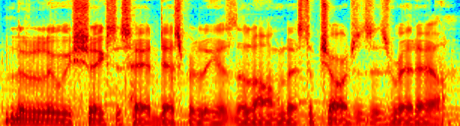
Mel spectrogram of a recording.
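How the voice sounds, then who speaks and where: Low-voiced man narrating a story. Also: steady tone, moderate pace, fairly bright tone, faint music behind. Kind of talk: second-person scripted story narration.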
